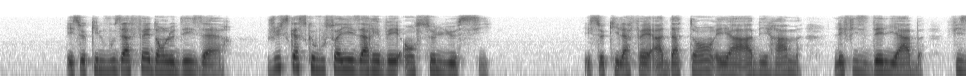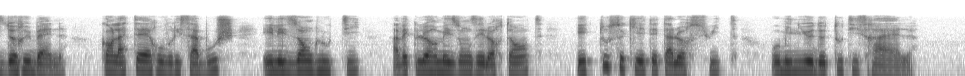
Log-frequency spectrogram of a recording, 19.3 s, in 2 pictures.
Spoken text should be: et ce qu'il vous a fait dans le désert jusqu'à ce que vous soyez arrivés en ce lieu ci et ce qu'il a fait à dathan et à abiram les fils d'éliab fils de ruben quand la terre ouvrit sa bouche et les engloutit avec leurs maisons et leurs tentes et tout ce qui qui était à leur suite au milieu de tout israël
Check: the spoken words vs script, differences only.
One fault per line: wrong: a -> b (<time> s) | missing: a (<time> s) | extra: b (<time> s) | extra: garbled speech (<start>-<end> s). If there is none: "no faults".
missing: qui (16.0 s)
